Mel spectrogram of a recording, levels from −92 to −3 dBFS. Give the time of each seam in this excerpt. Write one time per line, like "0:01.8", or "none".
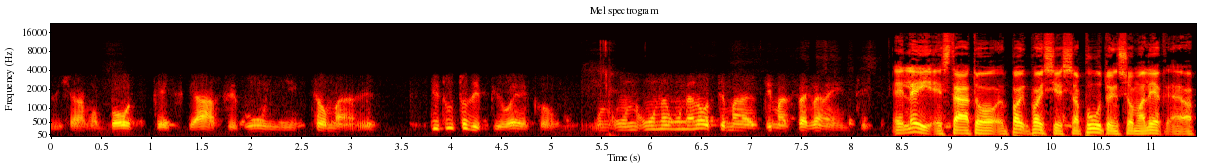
0:02.5
0:05.3
0:08.3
